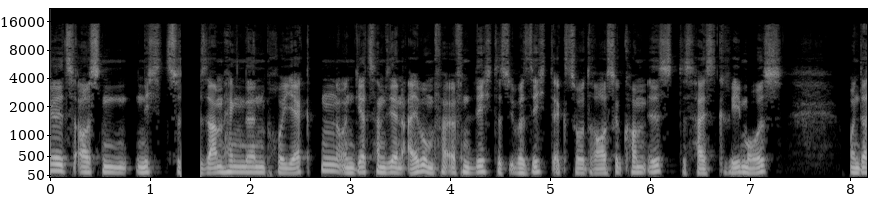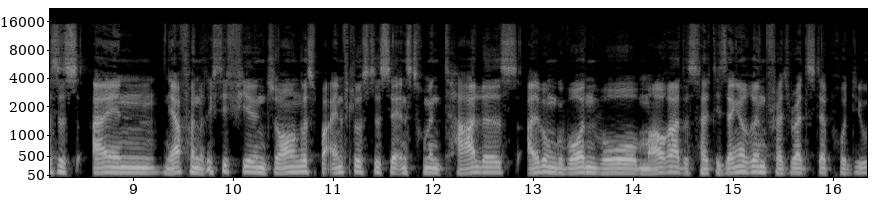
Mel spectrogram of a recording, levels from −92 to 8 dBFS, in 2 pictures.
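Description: A rebuffering stall interrupts this speech clip from 1.30 s to 1.50 s, just after "aus nicht". The player exhausted its store of downloaded audio and halted playback, leaving a gap of silence about 0.2 s long until enough new data had arrived to continue. When the sound returns, it picks up at exactly the point where it stopped, so nothing is skipped or repeated, but the pause adds roughly 201 ms to the running time.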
